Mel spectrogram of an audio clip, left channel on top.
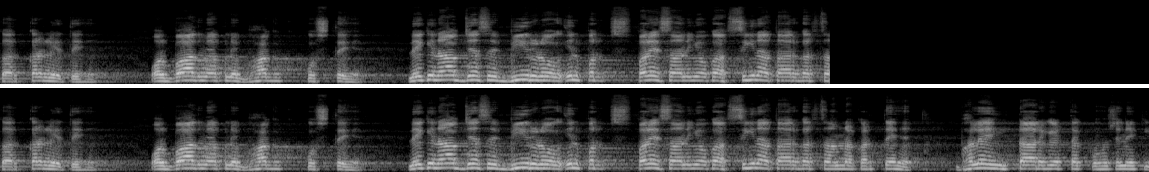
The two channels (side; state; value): left; drops out; at 8.3 s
